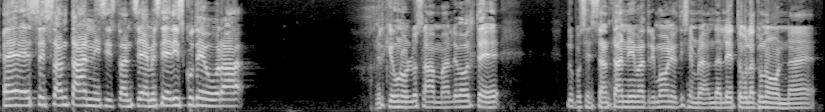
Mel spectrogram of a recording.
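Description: An actor playing a plain-spoken, grumbling old husband with a Tuscan accent, talking haltingly and seeking agreement with little tag questions. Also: male voice, a little high, flat delivery, fairly bright tone, clear, resonant tone, lightly acted. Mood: weary, aggrieved.

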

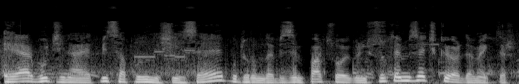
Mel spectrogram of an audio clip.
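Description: An actor playing an earnest, dutiful deputy police detective in a radio drama, reporting deferentially to a superior. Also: male voice, fairly low pitch, animated, fairly quick, dark tone, lightly acted. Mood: speculating. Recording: muffled old radio broadcast.

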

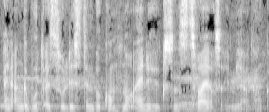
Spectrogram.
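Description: An actress plays an ambitious young woman violinist in a radio drama. Her voice is very low for a woman, determined and precise, with music clearly behind it. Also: fairly even intonation, fast, lightly acted. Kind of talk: German radio drama acting.

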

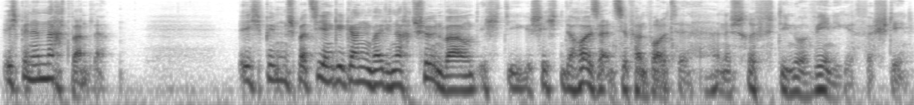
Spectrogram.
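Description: Creaky husky old professor in a radio play, polite, evasive, a bit eccentric. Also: male voice, medium pitch, lively intonation. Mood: evasive, musing. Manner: courtly, deliberate, slightly hesitant. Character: elderly eccentric male professor, courteous, evasive, morphine addict. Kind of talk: German radio play acting.

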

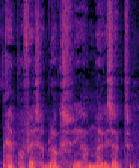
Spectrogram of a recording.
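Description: An actor playing a calm male journalist who puts measured, challenging questions in a radio crime drama. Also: rumbling low, slight background noise.

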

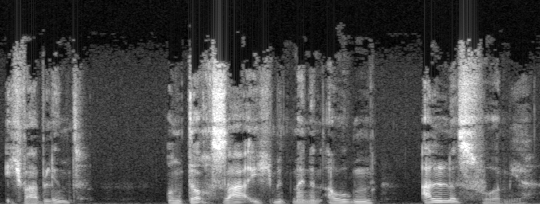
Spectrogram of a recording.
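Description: Old blind tsar, radio play, slow, solemn, raspy and frail, very dry close sound. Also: male voice, medium pitch, lively intonation, a bit bright, no room sound, exaggerated voice. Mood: solemn, yearning. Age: older. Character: old, blind, sick, wise tsar and father. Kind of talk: radio play acting for children.

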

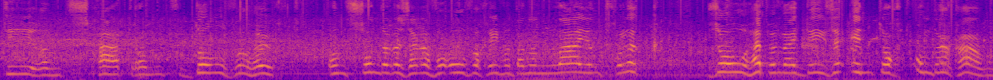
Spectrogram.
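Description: High-pitched man, rhetorical radio witness. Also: slow pace. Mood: exultant. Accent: Dutch. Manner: theatrical, rhetorical. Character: exultant, indignant male witness of liberation. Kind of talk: 1950s radio docudrama declamation. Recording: noisy vintage 1950 radio recording.

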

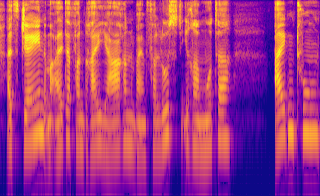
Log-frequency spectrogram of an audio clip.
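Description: A woman narrating a literary radio drama in a measured, composed way. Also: on the low side.

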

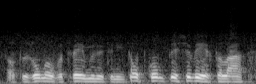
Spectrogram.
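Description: An actor playing a genial airline captain in a radio play, a wry and chatty storyteller. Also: male voice, mid-range voice, fast talker, background noise, natural voice. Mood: amused, wry. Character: genial male airline captain telling anecdotes. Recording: tinny narrow-band old radio recording.

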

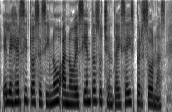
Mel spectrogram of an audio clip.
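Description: A woman presenting a scripted radio news item with a steady, clear delivery. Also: on the high side, a little fast, no echo. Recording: dry close studio sound.

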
